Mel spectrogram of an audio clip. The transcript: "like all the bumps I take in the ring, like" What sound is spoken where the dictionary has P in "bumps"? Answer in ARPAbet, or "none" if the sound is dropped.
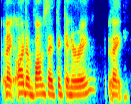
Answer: none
